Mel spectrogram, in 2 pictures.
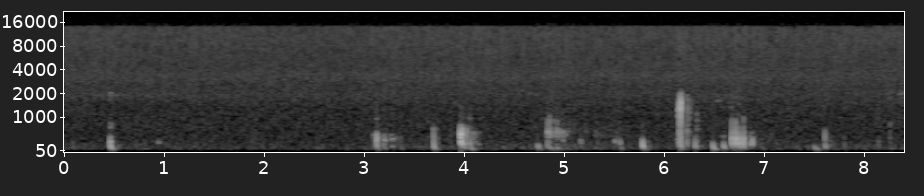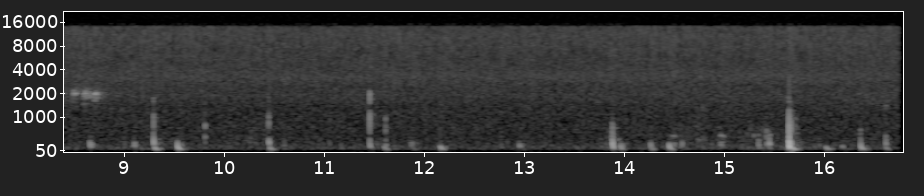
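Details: Stomach growling from hunger: scattered low gurgles and rumbles at irregular intervals; normal borborygmi.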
